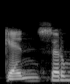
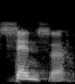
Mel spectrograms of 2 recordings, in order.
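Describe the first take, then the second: First: The word begins with a K sound. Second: The word begins with an S sound. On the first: The speaker calls it wrong. "ના મિત્રો, આને કેન્સર નહીં વંચે" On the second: The speaker calls it right. "આને કહેવાય સેન્સર"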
